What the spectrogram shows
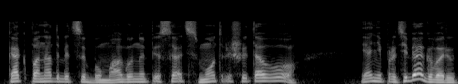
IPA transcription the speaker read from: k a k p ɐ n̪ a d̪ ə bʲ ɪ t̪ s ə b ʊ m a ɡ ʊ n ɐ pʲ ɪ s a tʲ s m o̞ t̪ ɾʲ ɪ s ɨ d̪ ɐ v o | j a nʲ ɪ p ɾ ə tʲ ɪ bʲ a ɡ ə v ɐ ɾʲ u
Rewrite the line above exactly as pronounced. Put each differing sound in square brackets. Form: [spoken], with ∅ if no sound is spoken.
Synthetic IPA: k a k p ɐ n̪ a d̪ ə bʲ ɪ t̪ s ə b ʊ m a ɡ ʊ n [ə] pʲ ɪ s a tʲ s m o̞ t̪ ɾʲ ɪ [ʂ] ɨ [t̪] ɐ v o | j a nʲ ɪ p ɾ ə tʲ ɪ bʲ a ɡ ə v ɐ ɾʲ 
